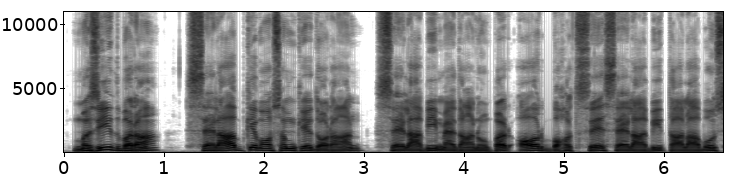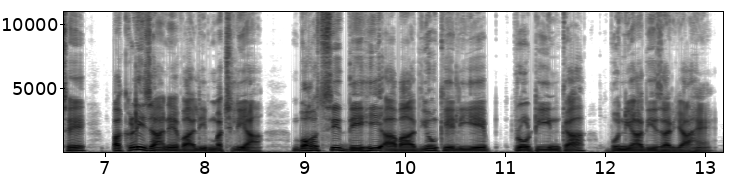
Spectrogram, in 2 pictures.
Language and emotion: Urdu, neutral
